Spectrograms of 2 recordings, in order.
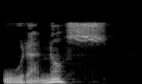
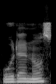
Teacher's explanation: en ou no suena ou, sino que suena U.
